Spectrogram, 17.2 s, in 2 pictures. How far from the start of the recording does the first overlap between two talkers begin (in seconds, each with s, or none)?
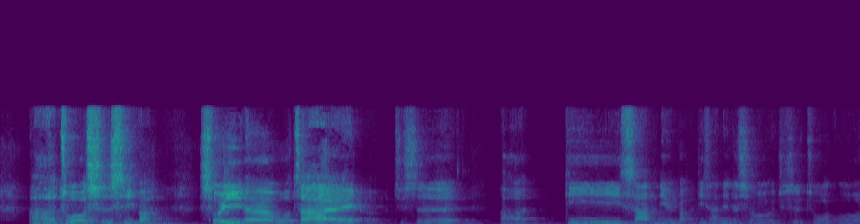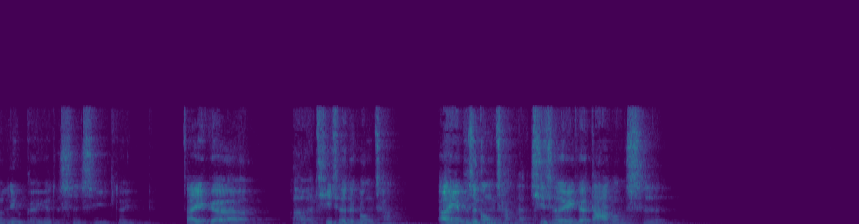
none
